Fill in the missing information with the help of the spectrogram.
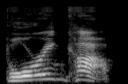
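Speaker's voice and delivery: slow, scornful stress on "boring cop"; dragged emphasis. Real, not acted. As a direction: stretch "boring" out in disgust. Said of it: "has the personality of a piece of fucking Wonder Bread".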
